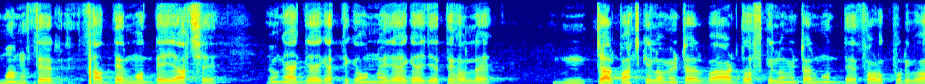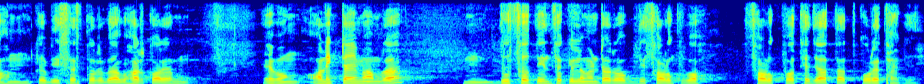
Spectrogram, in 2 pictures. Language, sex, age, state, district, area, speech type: Bengali, male, 45-60, West Bengal, Paschim Bardhaman, rural, spontaneous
